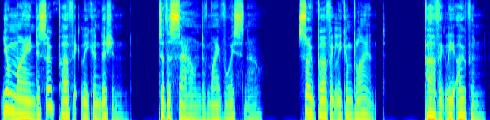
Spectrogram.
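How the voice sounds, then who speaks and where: A man speaking a slow, dominant, scripted hypnosis monologue with a commanding, repetitive delivery. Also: mid-range voice, dark tone, dry recording, clean studio sound. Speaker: hypnosis audio creator.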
